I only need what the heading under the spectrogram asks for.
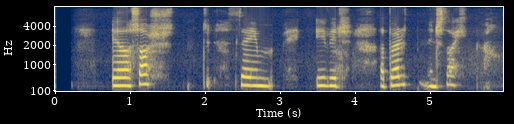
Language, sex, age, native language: Icelandic, female, 11, Icelandic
